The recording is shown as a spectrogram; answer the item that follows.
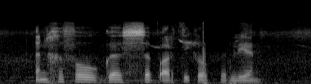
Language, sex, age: Afrikaans, male, 19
